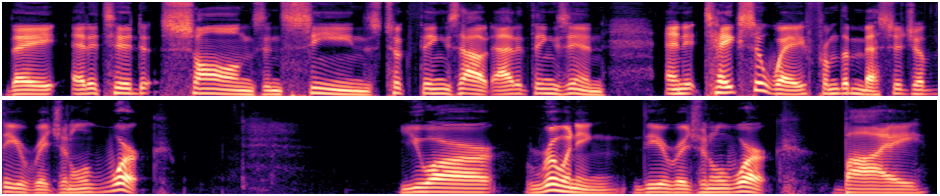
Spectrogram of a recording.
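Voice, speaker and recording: A man's voice: medium pitch, takes it slowly, clear, resonant tone, no room sound, studio quality. A man giving opinionated commentary in a blunt, sardonic and emphatic manner. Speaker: commentator reacting to entertainment news. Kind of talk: opinionated commentary with quotes read out.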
